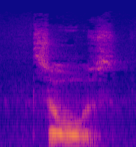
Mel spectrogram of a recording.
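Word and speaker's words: Soares: I mean, it doesn't look like Suarez. – No, that is how you say it. – Soars.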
